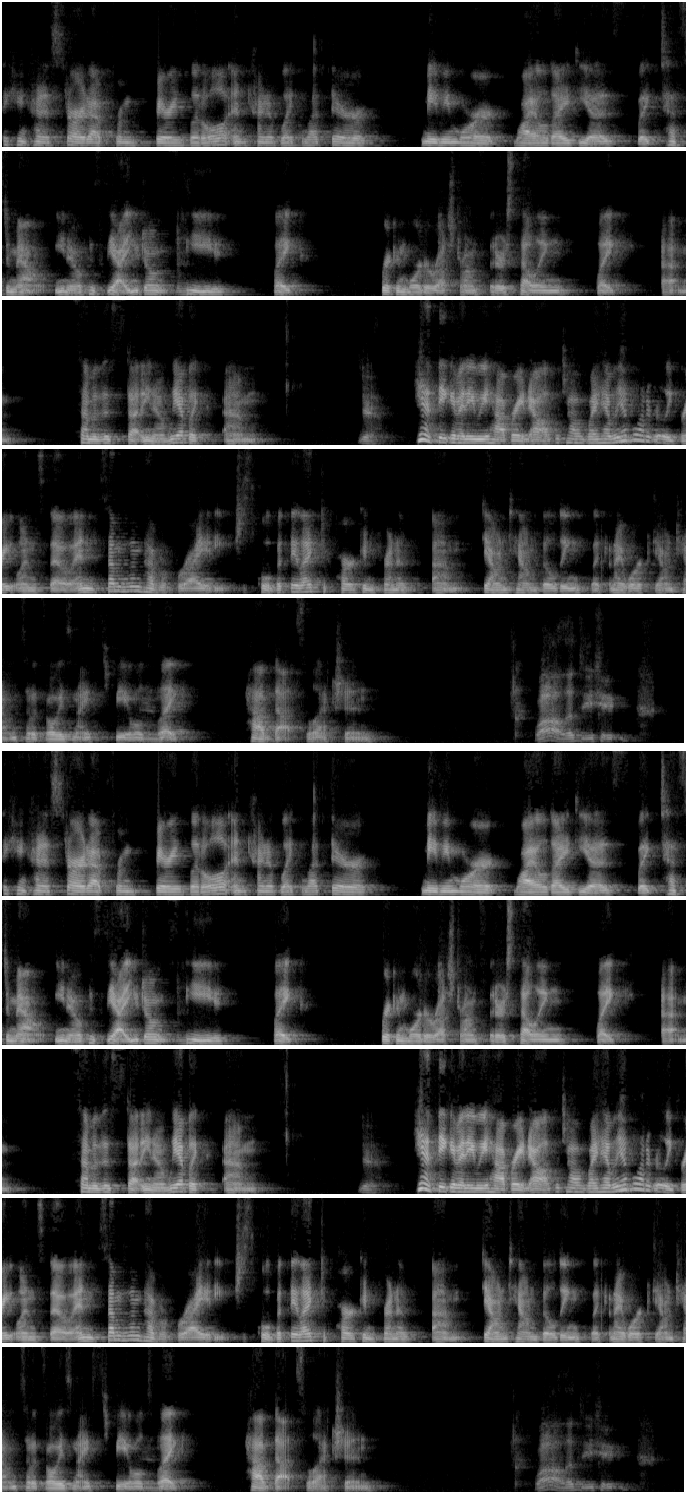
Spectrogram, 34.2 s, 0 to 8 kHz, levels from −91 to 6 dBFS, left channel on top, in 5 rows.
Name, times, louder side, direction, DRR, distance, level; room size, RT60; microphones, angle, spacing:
voice 1, 0.0-3.7 4.2-9.1 9.6-9.8 10.6-12.5 12.8-13.0 13.4-13.8 14.5-16.2 17.8-29.1 29.8-31.1, right 3 dB, 30° right, 15 dB, 0.9 m, -30 dB
voice 2, 28.7-29.0 32.5-33.9, left 4 dB, 30° left, 10 dB, 1.1 m, -44 dB
25.0 x 9.9 x 4.8 m, 0.41 s
head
